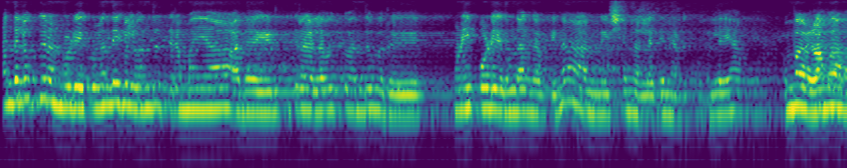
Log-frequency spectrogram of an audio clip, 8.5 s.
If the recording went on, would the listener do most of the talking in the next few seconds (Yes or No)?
No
